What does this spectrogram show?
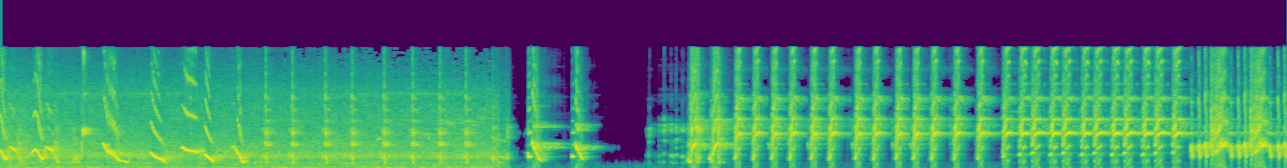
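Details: White-rumped shama in a training recording for contest birds: swooping whistles over a hissing background, a brief pause, then a long, rapid, dense series of repeated rattling notes.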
